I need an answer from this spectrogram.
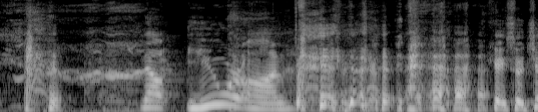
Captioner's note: group laughs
